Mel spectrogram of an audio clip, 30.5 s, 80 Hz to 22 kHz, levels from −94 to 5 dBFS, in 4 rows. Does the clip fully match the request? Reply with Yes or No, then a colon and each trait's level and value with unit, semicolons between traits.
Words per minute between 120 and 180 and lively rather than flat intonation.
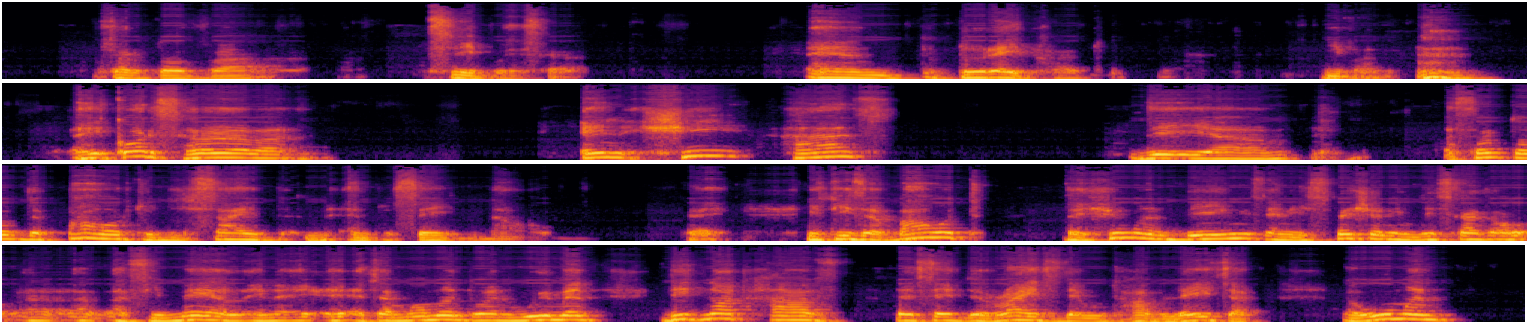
Yes: average, 140 wpm; wide, 6.0 semitones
